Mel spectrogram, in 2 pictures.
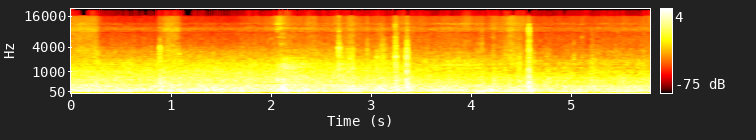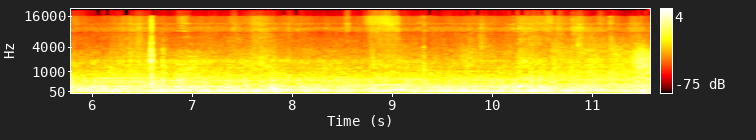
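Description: A car drives along at steady speed, its low road and engine rumble continuous throughout, with wind buffeting the microphone and occasional faint clicks, no talking.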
